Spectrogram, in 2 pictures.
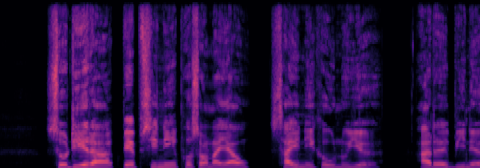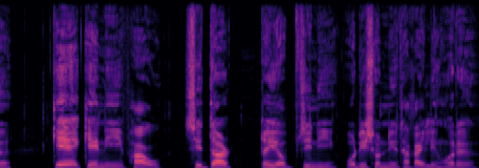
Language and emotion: Bodo, neutral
